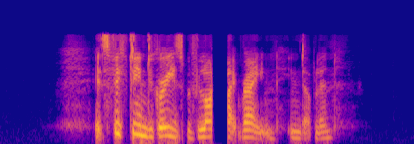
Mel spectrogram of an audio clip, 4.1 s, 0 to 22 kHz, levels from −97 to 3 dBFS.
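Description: Opus compression runs through the whole recording: the speech has nothing above 8.1 kHz, and its tones come out noisy, rough and grainy. The encoder is likely in its music-oriented CELT mode, keeping the energy of each band but filling starved bands with folded or noise-like content. At this heavy level of damage, the narrowed wideband response and coarse texture fit a rate around 12 kbps.

A playback stall follows from 2.11 to 2.28 s, just after "is fifteen degrees with". The sound cuts out mid-flow for 165 ms of silence, then resumes with "rain in". The likely cause is the player running out of data or its output thread being blocked, leaving nothing to play until it caught up and continued.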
